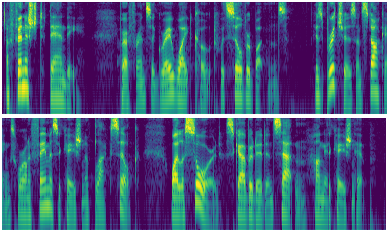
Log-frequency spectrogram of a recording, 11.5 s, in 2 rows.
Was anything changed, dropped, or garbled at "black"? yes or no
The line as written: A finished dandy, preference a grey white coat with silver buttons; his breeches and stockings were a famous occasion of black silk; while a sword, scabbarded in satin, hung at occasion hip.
no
